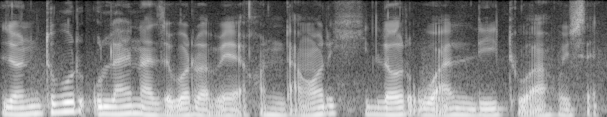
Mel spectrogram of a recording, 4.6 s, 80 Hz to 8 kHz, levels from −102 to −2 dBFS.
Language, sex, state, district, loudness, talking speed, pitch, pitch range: Assamese, male, Assam, Kamrup Metropolitan, -14 LUFS, 145 wpm, 120 Hz, 115-135 Hz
